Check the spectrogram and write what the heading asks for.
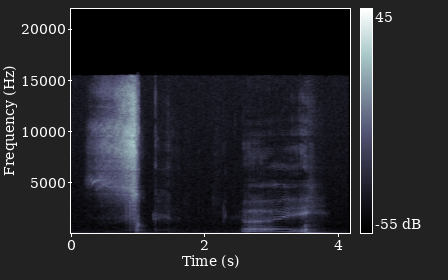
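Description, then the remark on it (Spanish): A voice imitates an arrow whizzing past: a sharp, rising hissy whoosh that cuts off abruptly, followed after a pause by a low, voiced grunt-like vocal sound. “Nada más escuchaste y sabes que eso es una flecha.”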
